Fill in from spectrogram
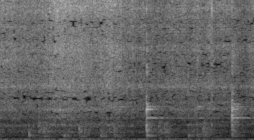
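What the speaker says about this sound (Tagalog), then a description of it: "Next, ang ating coconut gravy. Okay. Mix, mix, mix." Coconut gravy being stirred in a pan, a soft bubbling sizzle with a few distinct scrapes and taps of the spoon, close and clear with no speech.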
